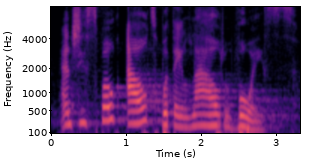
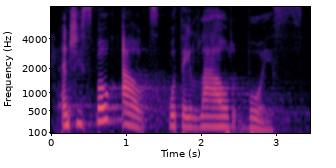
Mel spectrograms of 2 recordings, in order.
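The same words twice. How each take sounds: First: Slow and louder, projecting the call; raised voice. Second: Slow, deliberate call for the audience; slow call line. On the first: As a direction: lift the voice to carry. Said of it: "you raise your voice". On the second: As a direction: lead the call, slow and clear. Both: Shown as a demonstration.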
